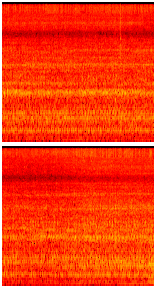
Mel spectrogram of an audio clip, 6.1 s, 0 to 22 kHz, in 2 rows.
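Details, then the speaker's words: 2011–2017 Honda Odyssey 3.5L V6 idling after power steering pump rebuild with new bearing and seals, fluid topped up and bled: steady even idle with no bearing growl or pump whine; normal idle. "Definitely sounds much better now. So everything looks good so far."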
